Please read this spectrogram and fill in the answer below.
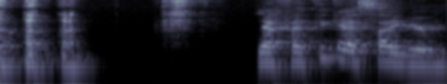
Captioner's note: laughter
